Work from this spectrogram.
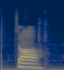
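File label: "tso5", Teochew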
